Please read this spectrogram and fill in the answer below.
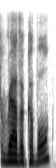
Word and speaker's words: revocable: the left hand side a trust could be revocable or you'll hear it pronounced revocable it means that the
